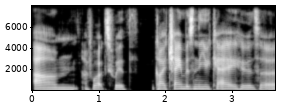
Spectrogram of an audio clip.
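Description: In a British accent, the voice shows ordinary pitch variation with a dry, close sound and no echo. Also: woman. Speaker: bass player and musician, bass teacher, new podcaster. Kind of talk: casual interview chat.

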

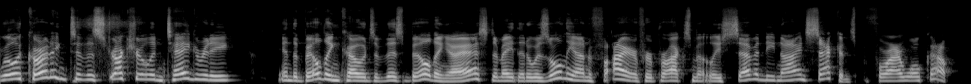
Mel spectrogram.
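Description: A man puts on a character voice, pitched high and raspy. He talks at a fairly quick clip with hardly any pauses, and the sound is dry and close with no echo.

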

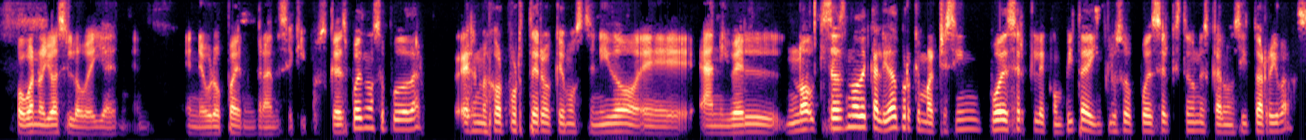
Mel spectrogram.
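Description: A plain, everyday voice at a fairly quick pace, with lively intonation, big swings in loudness and a dry, close sound with no echo. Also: man, medium pitch for a man. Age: 20s. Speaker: podcast co-host, football fan. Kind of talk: casual chat.

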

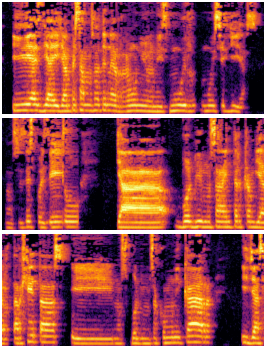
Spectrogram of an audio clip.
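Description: Somewhat breathy and fairly high in pitch, a man talks at a moderate pace in a monotone, flat intonation. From Colombia. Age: 20s. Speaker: travel company founder. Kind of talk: interview.

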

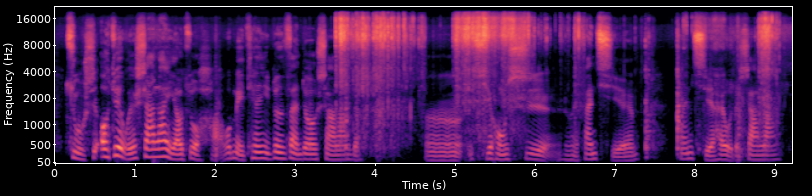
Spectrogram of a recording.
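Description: Noticeable background noise sits behind speech at a moderate pace with lively intonation. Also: man, medium pitch for a man. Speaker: podcast host. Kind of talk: casual vlog-style monologue while cooking. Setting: walking outdoors to and from supermarket. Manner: casual, with many fillers. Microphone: muffled by face mask.

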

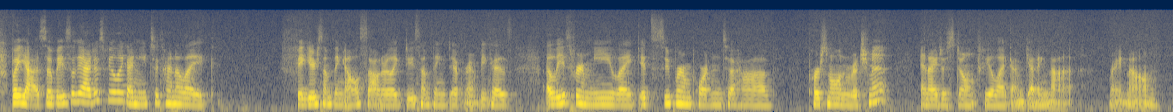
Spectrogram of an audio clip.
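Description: The speaker has a normal speaking voice, moving at a fairly quick pace with ordinary pitch variation. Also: woman, medium pitch for a woman. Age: 20s. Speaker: podcast co-host. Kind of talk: casual chat.

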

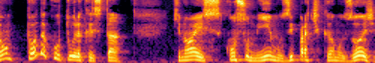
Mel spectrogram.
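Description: This man talks at a fairly slow pace in a fairly high pitch that makes very wide swings. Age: 40s. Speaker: podcast host on Bible study. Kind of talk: solo podcast teaching monologue. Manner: casual, with frequent fillers.

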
